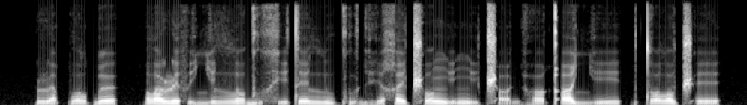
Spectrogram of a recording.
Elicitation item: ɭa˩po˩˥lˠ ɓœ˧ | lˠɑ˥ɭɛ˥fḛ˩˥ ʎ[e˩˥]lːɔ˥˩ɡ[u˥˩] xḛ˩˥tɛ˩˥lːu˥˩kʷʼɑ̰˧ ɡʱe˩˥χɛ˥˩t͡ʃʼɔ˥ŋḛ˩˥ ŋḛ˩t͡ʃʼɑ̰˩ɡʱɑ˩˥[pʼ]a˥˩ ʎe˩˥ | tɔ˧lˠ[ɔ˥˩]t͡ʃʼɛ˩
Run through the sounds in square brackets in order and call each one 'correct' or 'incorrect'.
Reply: correct, correct, incorrect: qʼ, incorrect: o˥˩

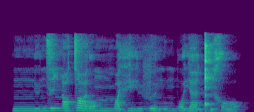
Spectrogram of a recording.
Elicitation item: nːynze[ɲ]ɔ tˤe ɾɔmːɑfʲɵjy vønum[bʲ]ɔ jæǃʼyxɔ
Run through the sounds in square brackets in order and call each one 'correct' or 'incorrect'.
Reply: correct, incorrect: b

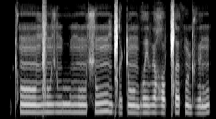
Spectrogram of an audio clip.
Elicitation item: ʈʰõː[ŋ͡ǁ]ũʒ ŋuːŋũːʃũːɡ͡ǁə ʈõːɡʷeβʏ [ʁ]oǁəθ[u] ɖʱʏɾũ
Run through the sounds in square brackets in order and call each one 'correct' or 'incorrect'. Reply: correct, correct, incorrect: ũ

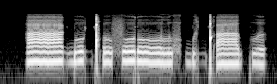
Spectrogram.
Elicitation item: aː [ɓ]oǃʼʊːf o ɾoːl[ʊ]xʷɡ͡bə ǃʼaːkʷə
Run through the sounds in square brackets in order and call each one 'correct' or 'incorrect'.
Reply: incorrect: ɡ͡b, correct

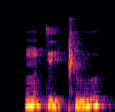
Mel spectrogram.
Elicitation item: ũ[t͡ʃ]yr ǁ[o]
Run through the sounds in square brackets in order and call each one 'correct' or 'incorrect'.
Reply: incorrect: t̪, incorrect: u

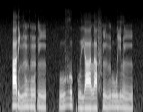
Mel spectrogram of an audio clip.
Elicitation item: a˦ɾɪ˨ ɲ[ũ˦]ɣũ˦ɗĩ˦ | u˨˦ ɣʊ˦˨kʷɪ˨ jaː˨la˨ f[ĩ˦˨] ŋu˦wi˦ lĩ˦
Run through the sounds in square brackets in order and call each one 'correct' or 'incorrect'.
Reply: correct, correct

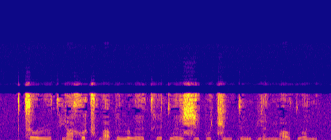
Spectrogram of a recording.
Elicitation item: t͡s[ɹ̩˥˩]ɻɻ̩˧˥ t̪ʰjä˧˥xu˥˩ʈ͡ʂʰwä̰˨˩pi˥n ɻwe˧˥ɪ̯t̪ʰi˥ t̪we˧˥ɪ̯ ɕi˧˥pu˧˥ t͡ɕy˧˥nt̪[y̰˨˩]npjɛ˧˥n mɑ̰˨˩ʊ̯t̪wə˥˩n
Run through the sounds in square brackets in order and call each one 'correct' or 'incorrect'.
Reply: correct, correct

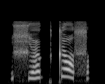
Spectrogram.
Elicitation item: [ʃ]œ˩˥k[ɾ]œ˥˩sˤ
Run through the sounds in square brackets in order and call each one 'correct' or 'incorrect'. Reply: incorrect: ɕ, incorrect: t

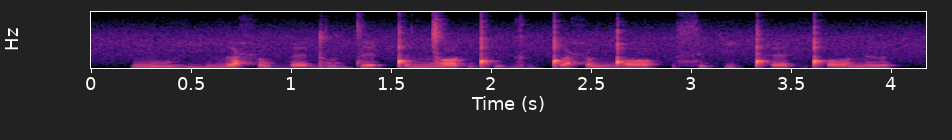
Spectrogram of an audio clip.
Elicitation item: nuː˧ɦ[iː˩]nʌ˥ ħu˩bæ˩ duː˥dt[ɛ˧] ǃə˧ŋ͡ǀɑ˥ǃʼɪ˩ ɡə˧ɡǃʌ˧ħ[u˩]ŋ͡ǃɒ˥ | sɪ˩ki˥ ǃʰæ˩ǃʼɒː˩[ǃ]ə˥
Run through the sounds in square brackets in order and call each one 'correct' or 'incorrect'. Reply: correct, correct, incorrect: ʊ˩, incorrect: n

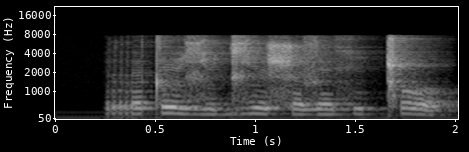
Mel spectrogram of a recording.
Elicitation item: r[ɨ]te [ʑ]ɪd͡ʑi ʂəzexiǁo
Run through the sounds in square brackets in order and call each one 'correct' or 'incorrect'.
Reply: incorrect: ə, correct

